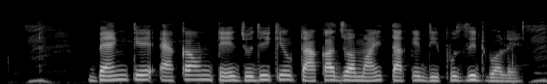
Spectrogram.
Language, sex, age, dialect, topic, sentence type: Bengali, female, <18, Northern/Varendri, banking, statement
